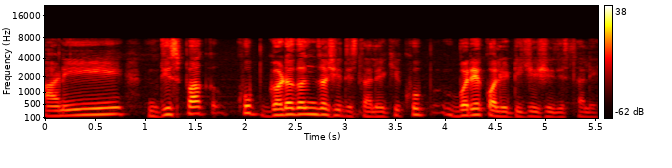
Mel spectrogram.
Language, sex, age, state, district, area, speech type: Goan Konkani, male, 45-60, Goa, Ponda, rural, spontaneous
